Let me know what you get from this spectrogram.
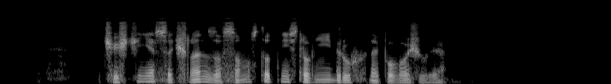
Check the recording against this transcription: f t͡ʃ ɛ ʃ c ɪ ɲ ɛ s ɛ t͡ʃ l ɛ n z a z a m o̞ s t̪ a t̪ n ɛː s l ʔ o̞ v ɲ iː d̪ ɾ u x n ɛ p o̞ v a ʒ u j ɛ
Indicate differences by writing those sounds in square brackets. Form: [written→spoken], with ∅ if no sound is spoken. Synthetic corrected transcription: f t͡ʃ ɛ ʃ c ɪ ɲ ɛ s ɛ t͡ʃ l ɛ n z a [z→s] a m o̞ s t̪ a t̪ n [ɛː→iː] s l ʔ o̞ v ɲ iː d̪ ɾ u x n ɛ p o̞ v a ʒ u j ɛ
